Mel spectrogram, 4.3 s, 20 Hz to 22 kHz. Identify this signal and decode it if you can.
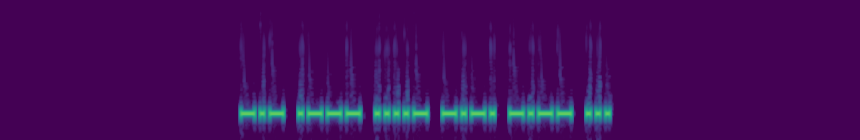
Morse code, heard as a keyed tone, about 51 wpm, 700 Hz. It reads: KJ4CYS
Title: USA Call Signs - 6 Characters - 50wpm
